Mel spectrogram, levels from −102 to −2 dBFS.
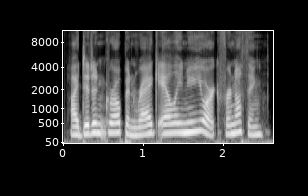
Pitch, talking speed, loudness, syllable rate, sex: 230 Hz, 250 wpm, -15 LUFS, 5.5 syllables/s, female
